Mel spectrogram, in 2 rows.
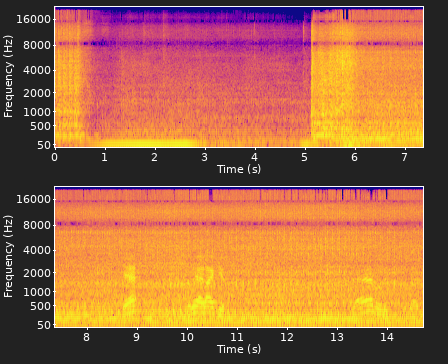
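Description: A BMW N47 diesel car engine cranks and catches after a brief quiet, then settles into a steady idle, with someone talking over the running engine.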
